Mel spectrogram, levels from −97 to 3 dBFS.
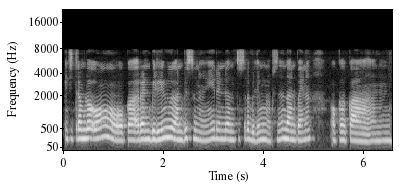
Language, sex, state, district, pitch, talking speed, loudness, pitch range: Telugu, female, Andhra Pradesh, Visakhapatnam, 215 Hz, 135 wpm, -14 LUFS, 200-235 Hz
